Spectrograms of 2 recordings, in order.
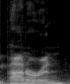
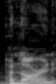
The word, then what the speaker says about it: Panarin: Moreover, even though they recently traded for another winger, Arti Paneran, it was the with the idea that you would pair Pinarin, my bad for mispronouncing it the first time, Panarin and Fiala on one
